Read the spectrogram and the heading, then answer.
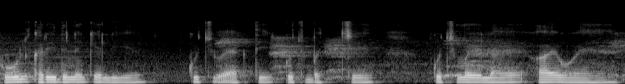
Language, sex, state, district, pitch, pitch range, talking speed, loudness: Hindi, male, Uttar Pradesh, Saharanpur, 110 Hz, 105-110 Hz, 125 wpm, -19 LUFS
